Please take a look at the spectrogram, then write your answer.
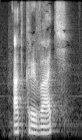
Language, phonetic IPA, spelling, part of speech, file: Russian, [ɐtkrɨˈvatʲ], открывать, verb, Ru-открывать.ogg
- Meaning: 1. to open 2. to turn on 3. to discover 4. to disclose 5. to reveal 6. to unveil 7. to inaugurate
